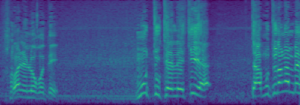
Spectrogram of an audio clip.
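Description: A man speaking in three short bursts. Between his phrases a steady low engine hum from a road vehicle runs on, dropping slightly in pitch just before the second burst.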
